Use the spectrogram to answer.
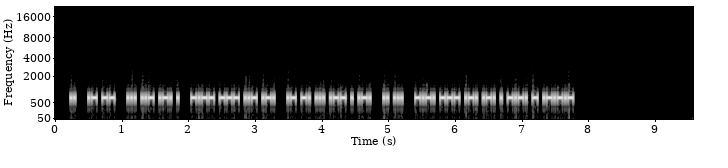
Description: Morse code, heard as a keyed tone, about 46 wpm, 700 Hz. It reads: I AM SURE YOUR ANSWER IS CORRECT.
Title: Sentences from Top 1000 Words - Review Part 2 - 45wpm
